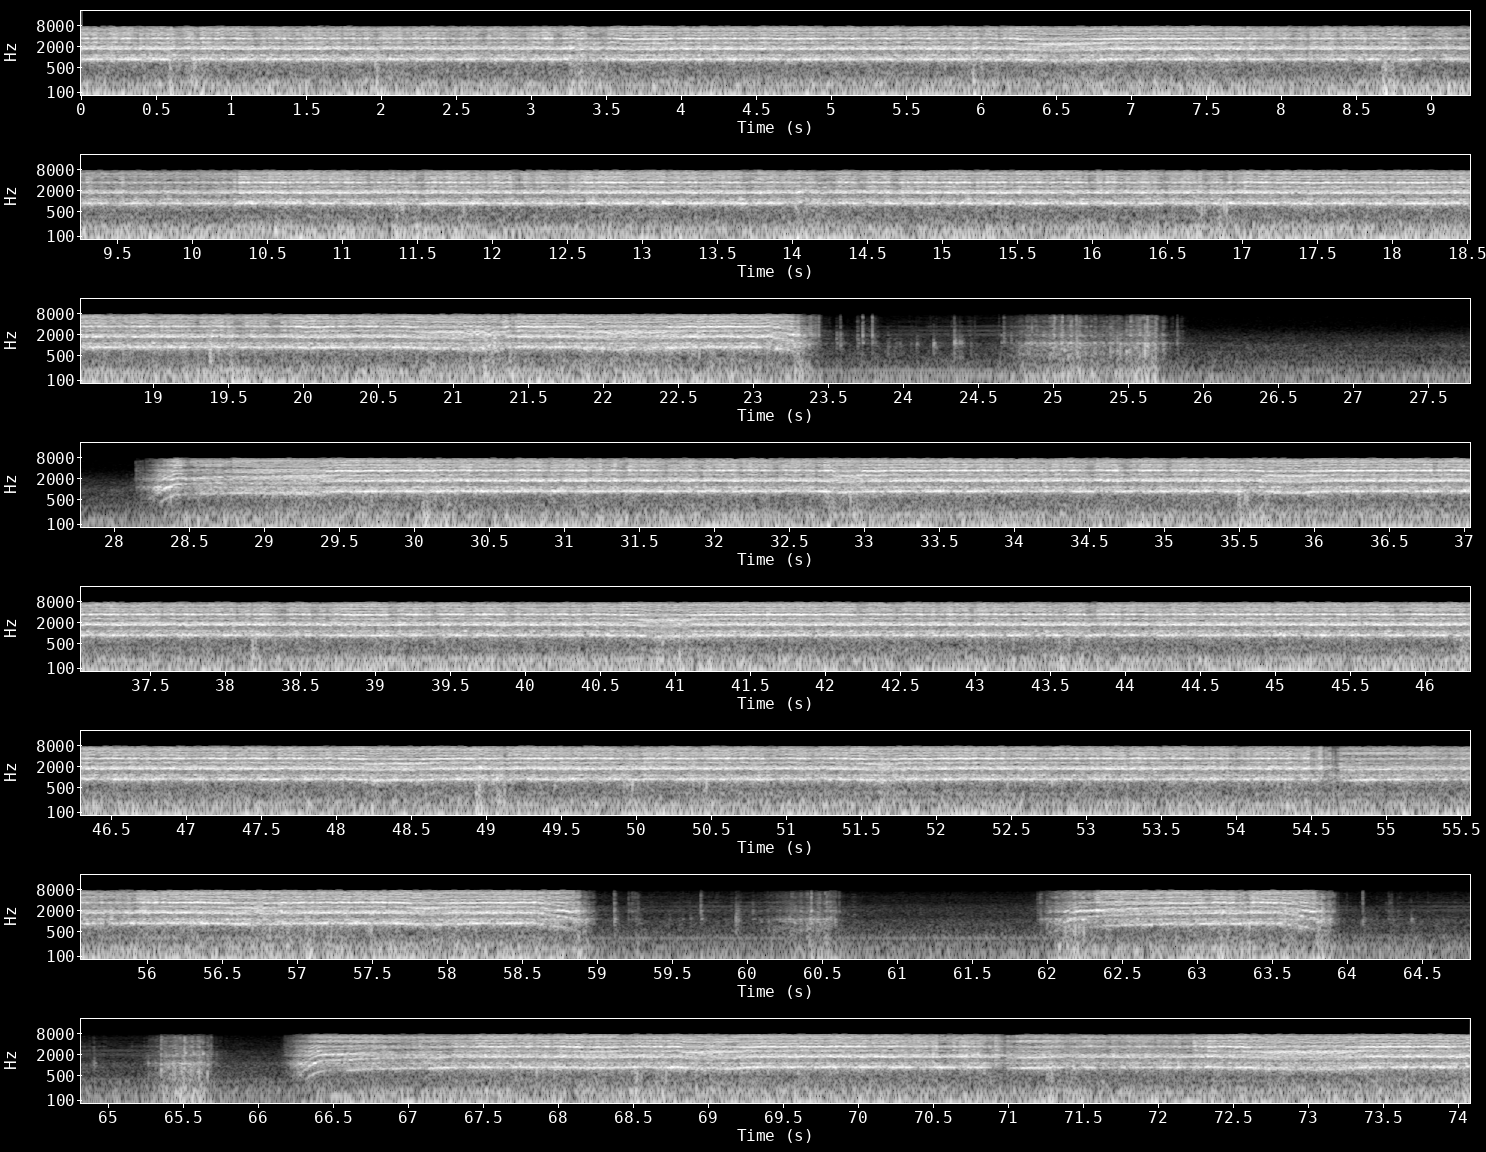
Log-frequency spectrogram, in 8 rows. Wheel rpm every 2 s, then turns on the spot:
230, 230, 230, 230, 230, 230, 230, 230, 230, 230, 220, 150, 10, 0, 160, 230, 230, 230, 230, 230, 230, 230, 230, 230, 230, 230, 230, 230, 230, 90, 10, 150, 10, 170, 230, 230, 220.
22-26 58-60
